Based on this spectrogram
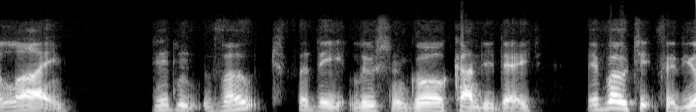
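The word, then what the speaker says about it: Leveson-Gower: They altered the pronunciation of their surname to Lucen Gore. Lucen Gore.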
